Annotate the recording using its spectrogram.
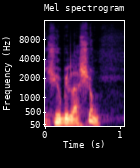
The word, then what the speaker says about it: Jubilation: En dat zul je dan wel ook wel op zijn Frans moeten uitspreken. Jubilation.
